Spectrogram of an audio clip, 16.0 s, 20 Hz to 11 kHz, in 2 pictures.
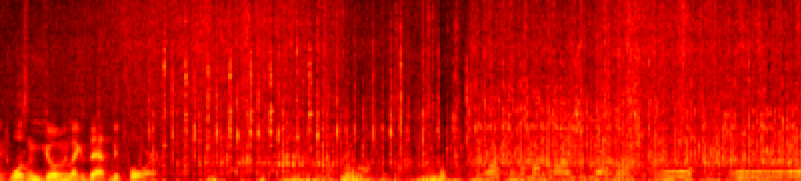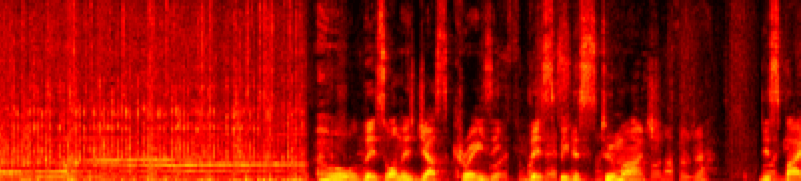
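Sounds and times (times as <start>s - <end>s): rough rattling and rushing noise: 0.7s - 11.2s
electric motor whining: 1.9s - 11.2s.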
